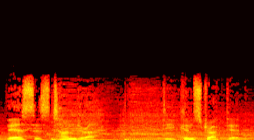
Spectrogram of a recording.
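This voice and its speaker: Low male promo narrator over loud music. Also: takes it slowly.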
